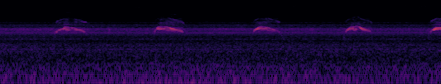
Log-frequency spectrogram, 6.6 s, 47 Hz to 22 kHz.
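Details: Royal albatross chick, fed by both parents after a weight check and wheeing with excitement as its father walks up, recorded 8.10.24; clear arched whistles, rising then falling, repeated about every one and a half seconds over a steady hiss.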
